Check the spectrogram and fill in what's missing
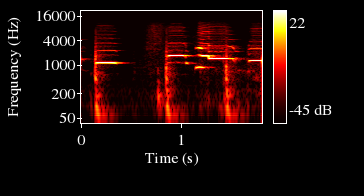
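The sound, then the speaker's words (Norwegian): Four short, loud blasts of a whistle being blown, each a shrill, reedy tone with a breathy start, separated by brief pauses; no talking. “Det fløyta, det krommen.”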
